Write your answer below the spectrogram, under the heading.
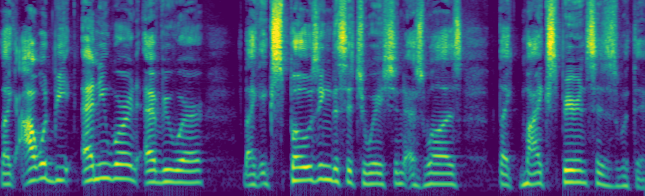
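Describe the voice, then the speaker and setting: Speaking in a plain, everyday voice with an American accent, a man has a fairly high pitch and lively intonation. The recording is very clean, the background silent. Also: fairly quick pace. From US, Korean American. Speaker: podcast host. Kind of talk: casual chat. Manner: laughs often.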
